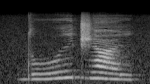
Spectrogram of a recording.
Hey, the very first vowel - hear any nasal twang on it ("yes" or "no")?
no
